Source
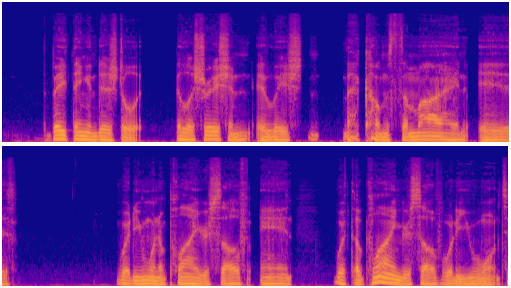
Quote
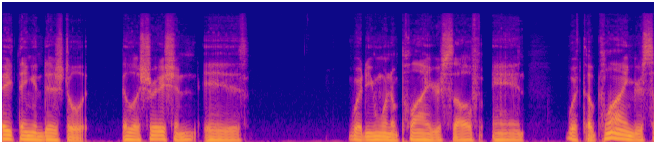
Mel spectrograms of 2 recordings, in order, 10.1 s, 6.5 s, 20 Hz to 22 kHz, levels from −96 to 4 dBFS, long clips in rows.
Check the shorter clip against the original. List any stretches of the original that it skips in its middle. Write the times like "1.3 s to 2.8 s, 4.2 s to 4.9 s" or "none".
2.5 s to 4.7 s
